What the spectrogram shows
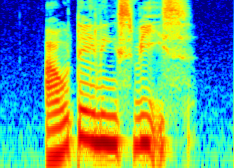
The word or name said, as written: afdelingsvis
